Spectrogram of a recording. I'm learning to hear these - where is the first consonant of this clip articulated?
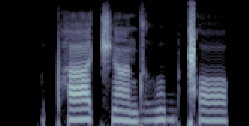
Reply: lips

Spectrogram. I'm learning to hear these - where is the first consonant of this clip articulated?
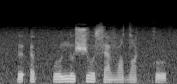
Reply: throat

